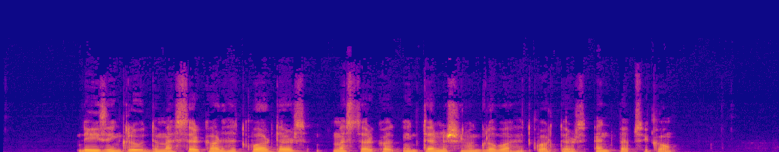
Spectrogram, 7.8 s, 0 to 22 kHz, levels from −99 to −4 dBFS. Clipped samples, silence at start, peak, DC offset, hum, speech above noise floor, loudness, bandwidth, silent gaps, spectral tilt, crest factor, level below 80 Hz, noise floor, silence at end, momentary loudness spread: under 0.1%; 0.8 s; -6 dBFS; under 0.1%; none; 47 dB; -28 LUFS; 12.5 kHz; none; -5.5 dB/octave; 22 dB; -60 dBFS; -75 dBFS; 1.05 s; 11 LU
